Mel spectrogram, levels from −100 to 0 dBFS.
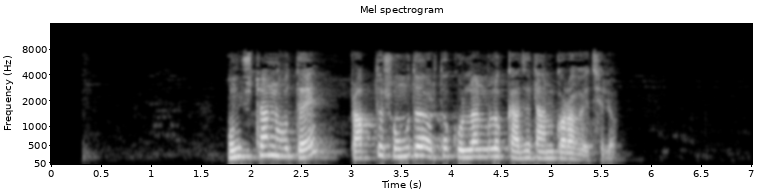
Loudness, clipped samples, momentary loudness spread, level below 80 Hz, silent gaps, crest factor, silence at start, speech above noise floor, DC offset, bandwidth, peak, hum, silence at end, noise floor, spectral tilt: -17 LUFS; under 0.1%; 11 LU; -62 dBFS; none; 16 dB; 1.8 s; 67 dB; under 0.1%; 7.6 kHz; -2 dBFS; none; 1.35 s; -83 dBFS; -6 dB/octave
